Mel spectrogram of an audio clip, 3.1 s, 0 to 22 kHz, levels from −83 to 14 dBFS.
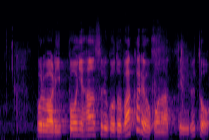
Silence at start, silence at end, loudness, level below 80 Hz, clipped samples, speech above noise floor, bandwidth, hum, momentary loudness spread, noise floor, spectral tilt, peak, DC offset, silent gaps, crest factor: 0.55 s; 0 s; -28 LUFS; -80 dBFS; under 0.1%; 28 dB; 14.5 kHz; none; 10 LU; -56 dBFS; -3.5 dB/octave; -10 dBFS; under 0.1%; none; 18 dB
